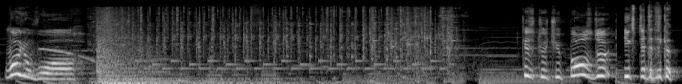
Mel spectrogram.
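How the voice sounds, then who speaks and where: A woman plays a flamboyant digital ringmaster from a cartoon fan dub, pitched high and chirpy. The delivery is bossy and grandly theatrical, like announcements to a circus crowd, with faint music underneath. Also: animated, normal speed, a little mellow. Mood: reassuring.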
